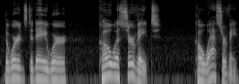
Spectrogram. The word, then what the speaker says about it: coacervate: Coacervate, that's how you say it.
